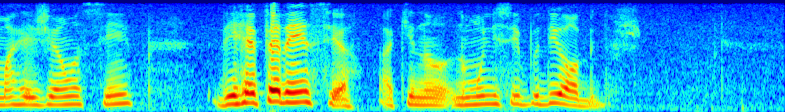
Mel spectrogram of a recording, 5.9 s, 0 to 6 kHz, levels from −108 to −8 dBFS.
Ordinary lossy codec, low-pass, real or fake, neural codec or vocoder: none; 5.4 kHz; real; none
